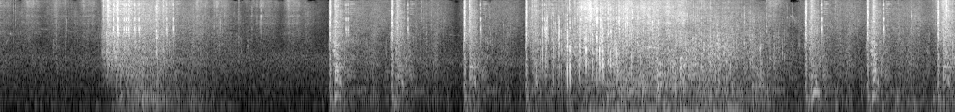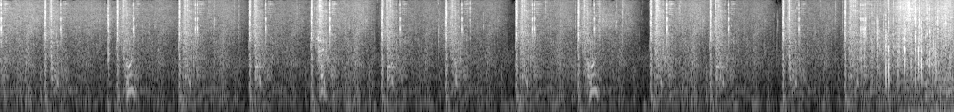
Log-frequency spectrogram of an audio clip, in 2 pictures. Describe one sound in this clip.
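An axe chops into a tree trunk with repeated sharp thuds.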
